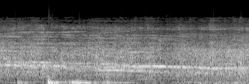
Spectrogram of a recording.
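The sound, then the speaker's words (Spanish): Crowd cheering and clapping at a community council building inauguration and cultural event, a loud continuous roar of voices and applause with a steady high whistle-like tone running through it. “sobre todo un aplauso fuerte con mucho cariño para nuestro comandante Chávez”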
